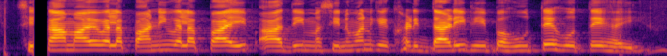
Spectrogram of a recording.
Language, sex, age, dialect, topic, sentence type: Magahi, female, 31-35, Western, agriculture, statement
